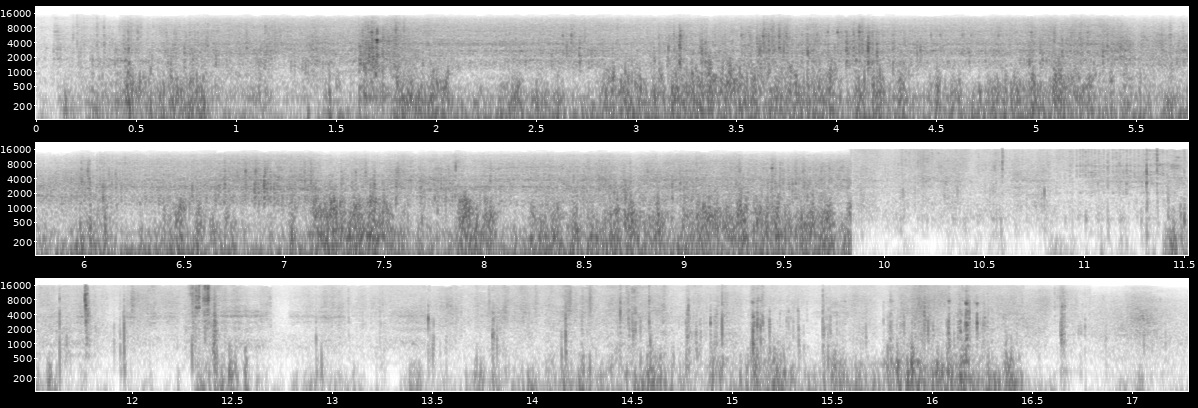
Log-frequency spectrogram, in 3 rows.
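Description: Wind buffeting the microphone and tyres rolling over a dirt trail as a Transition Sentinel 29er mountain bike descends. About ten seconds in, the sound cuts off abruptly to a much quieter stretch with scattered light crunches and clicks.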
